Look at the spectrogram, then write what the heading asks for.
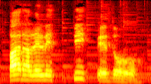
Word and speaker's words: paralelepípedo: e nesse caso aqui paralelepípedo coma cab tônica exatamente o pi então recebe assento gráfico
